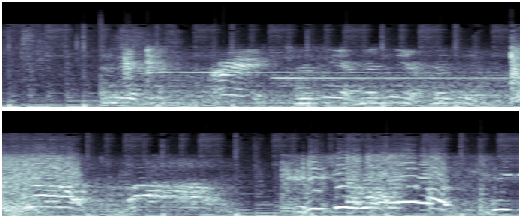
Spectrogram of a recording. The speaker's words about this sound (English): surveillance video that shows an elderly store owner turning the tables on a group of armed robbers in Southern California. One of the suspects enters the store with a rifle. Within seconds, the owner grabs his shotgun and opens fire.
